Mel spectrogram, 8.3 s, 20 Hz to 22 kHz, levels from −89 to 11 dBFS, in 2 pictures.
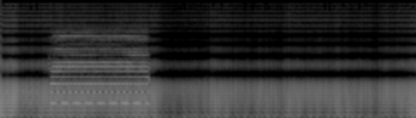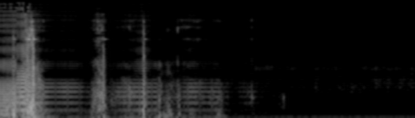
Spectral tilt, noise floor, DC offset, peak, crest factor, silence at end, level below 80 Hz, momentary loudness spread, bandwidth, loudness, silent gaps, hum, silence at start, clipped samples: -3 dB/octave; -78 dBFS; under 0.1%; -4 dBFS; 34 dB; 1.95 s; -54 dBFS; 20 LU; over 20 kHz; -36 LUFS; none; 50 Hz at -55 dBFS; 0 s; under 0.1%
